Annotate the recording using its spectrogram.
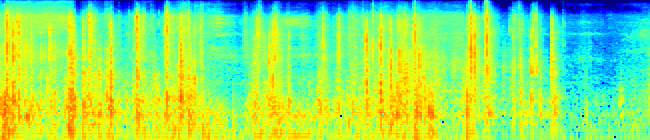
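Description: Wrapping paper crinkles and rustles as hands handle a gift box.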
